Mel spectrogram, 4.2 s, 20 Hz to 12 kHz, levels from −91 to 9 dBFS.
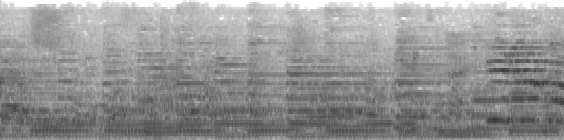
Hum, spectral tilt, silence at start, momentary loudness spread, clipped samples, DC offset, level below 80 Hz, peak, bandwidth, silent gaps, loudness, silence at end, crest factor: none; -4.5 dB/octave; 0 s; 9 LU; under 0.1%; under 0.1%; -64 dBFS; -6 dBFS; 11 kHz; none; -21 LUFS; 0 s; 16 dB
